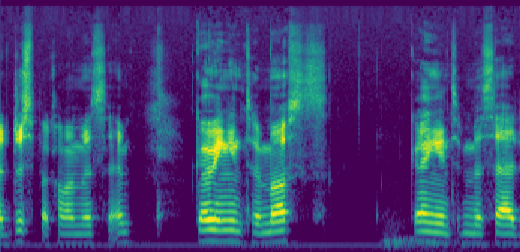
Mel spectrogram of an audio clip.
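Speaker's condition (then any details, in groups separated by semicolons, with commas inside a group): Cerebral palsy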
